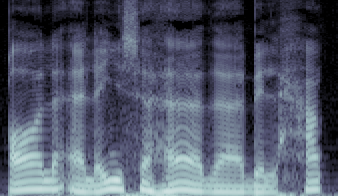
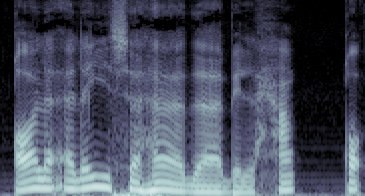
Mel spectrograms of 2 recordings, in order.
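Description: First: The final q sound is held and disappears. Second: The final q sound is released with a bounce. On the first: The speaker calls it wrong. "وتذهب القاف لا ندري إلى أين" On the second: The speaker calls it right. "عندما وقفنا على كلمة بالحق القاف بما أنها كانت ساكنة لذا ينبغي أن تقلقل"

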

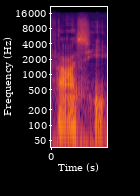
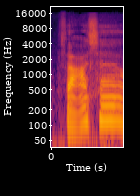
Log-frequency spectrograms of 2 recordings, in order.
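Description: First: The word ends with a long ee vowel. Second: The word ends with a long a vowel. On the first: The speaker calls it wrong. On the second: The speaker calls it right.

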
